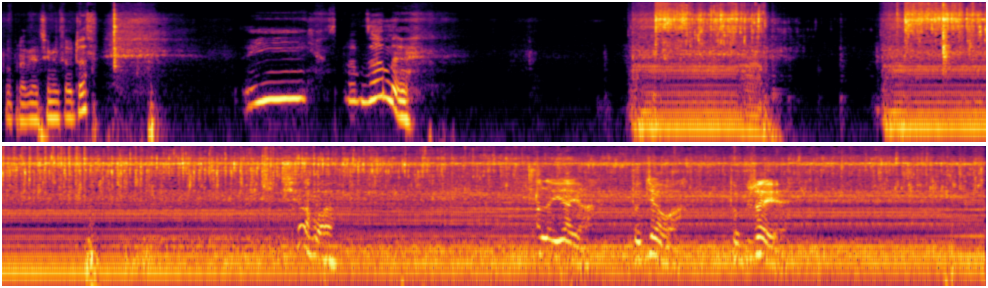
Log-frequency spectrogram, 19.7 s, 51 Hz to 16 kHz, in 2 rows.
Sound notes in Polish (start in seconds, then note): 6.2 odgłos pompy wody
